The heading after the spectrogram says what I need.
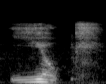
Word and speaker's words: yolk: Y-O-L-K. Y-O-L-K. Repeat after me. Yoke.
